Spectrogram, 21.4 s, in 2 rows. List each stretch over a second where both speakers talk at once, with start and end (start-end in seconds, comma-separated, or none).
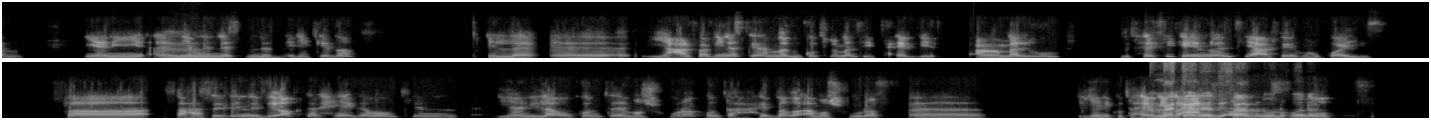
19.3-20.7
